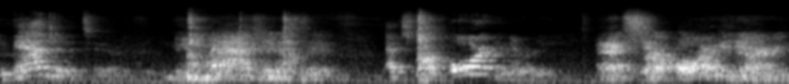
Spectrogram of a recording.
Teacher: So my tone would start from low, going up. So I'd say imaginative, going down.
